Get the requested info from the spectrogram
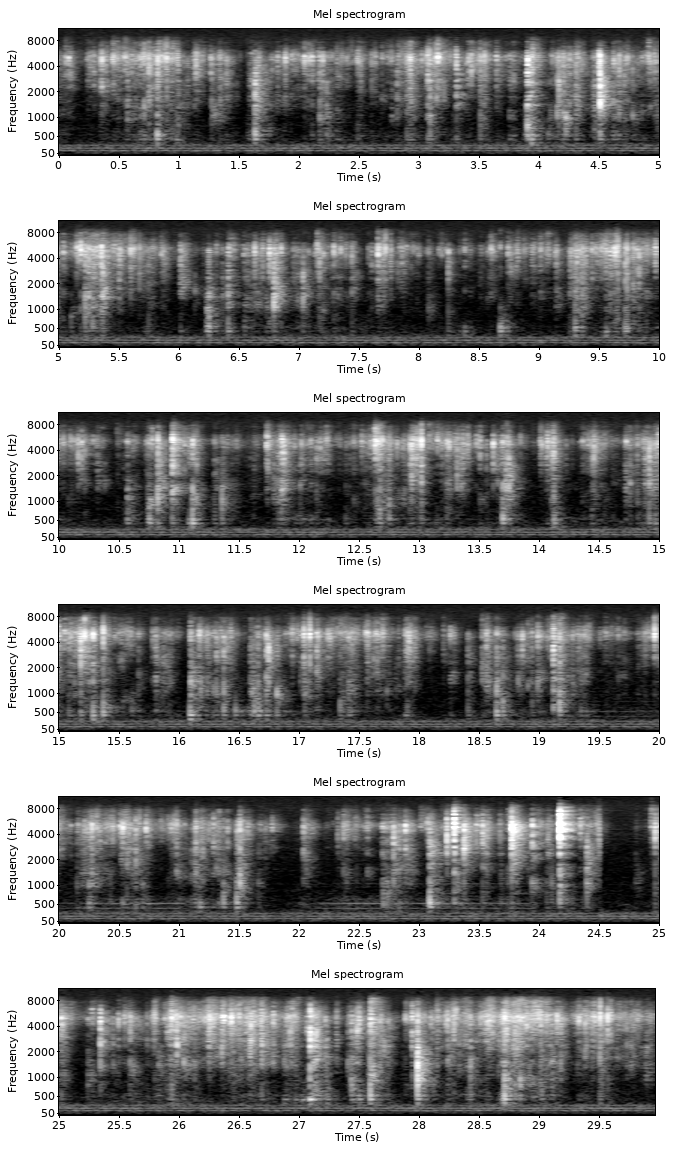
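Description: Wet squishing and crackling of thick soap lather as hands rub and squeeze a bar of soap, in quick irregular strokes, with one sharper squelch about three quarters of the way through. A steady low hum runs underneath.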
